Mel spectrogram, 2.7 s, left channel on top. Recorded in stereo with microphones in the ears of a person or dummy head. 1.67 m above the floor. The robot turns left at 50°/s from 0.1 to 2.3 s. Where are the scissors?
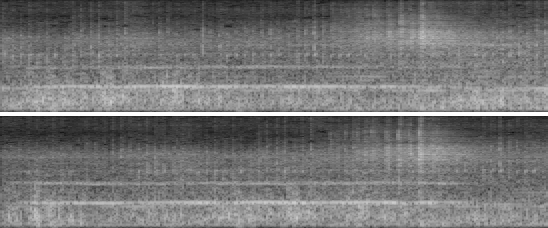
35° right (ahead or behind), 1.7 m; by 2.3 s 30° right (ahead or behind), 1.7 m.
